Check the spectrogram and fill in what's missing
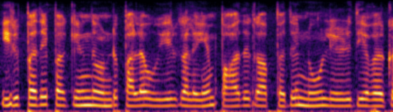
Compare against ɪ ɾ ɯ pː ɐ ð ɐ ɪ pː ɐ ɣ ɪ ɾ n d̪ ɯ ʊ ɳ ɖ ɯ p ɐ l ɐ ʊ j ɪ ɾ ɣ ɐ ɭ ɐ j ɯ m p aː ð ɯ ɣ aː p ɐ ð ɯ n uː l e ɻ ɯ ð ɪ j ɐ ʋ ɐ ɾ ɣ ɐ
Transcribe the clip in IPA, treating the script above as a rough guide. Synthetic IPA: ɪ ɾ ɯ pː ɐ ð ɐ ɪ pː ɐ ɣ ɪ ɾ n d̪ ɯ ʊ ɳ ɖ ɯ p ɐ l ɐ ʊ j ɪ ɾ ɣ ɐ ɭ ɐ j ɯ m p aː ð ɯ ɣ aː p ɐ ð ɯ n uː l ɛ ɻ ɯ ð ɪ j ɐ ʋ ɐ ɾ ɣ ɐ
